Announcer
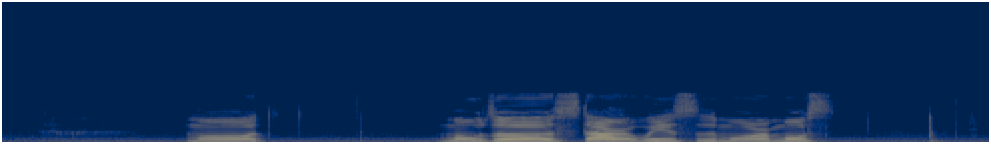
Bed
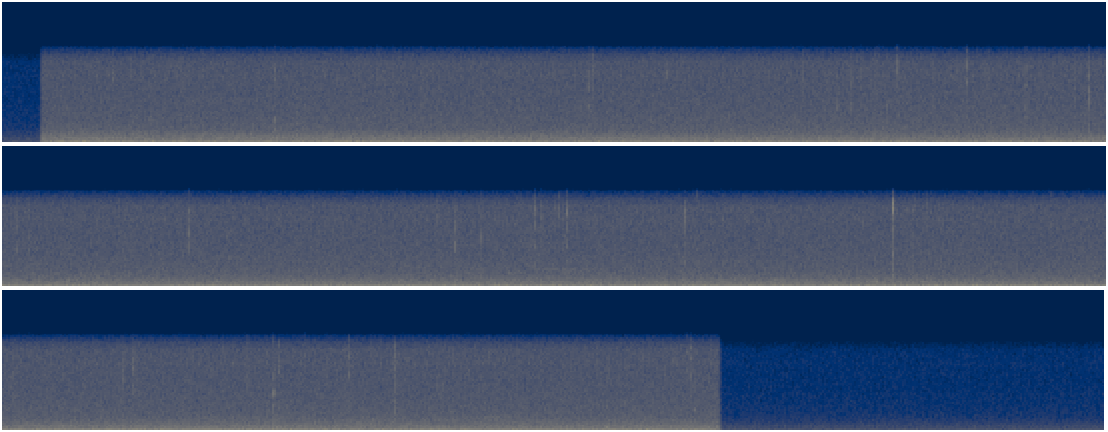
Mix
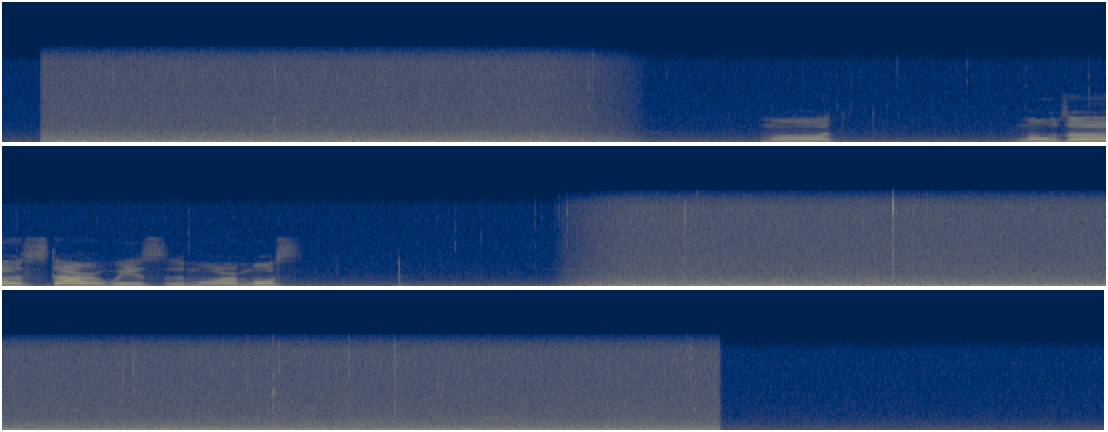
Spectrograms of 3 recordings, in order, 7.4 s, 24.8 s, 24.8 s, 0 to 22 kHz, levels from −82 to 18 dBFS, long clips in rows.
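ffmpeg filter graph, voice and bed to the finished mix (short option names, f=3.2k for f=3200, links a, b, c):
-filter_complex "[0:a]adelay=4300,volume=1.5dB[a];[1:a]volume=20.5dB,afade=t=out:st=4.05:d=0.8:silence=0.0891251,afade=t=in:st=12.41:d=0.59:silence=0.0749894[b];[a][b]amix=inputs=2:normalize=0"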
